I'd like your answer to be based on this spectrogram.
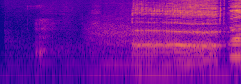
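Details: A long, loud, rumbling belch builds up and ends abruptly, with faint room noise: a big burp.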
